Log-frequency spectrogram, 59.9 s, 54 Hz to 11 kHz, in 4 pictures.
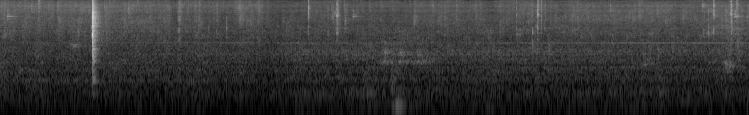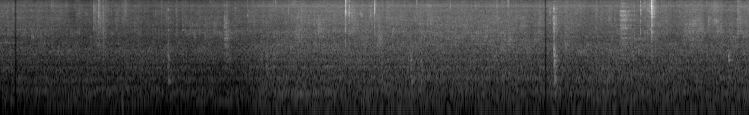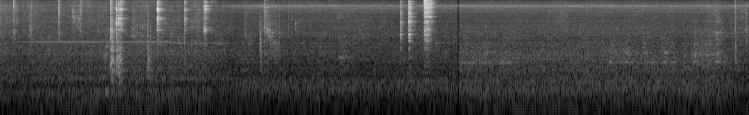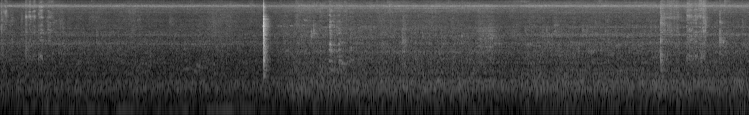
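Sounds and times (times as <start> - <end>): soup simmering on gas stove: 8.6 - 38.4, 43.6 - 59.9
metal spoon clinking on bowl and pot: 32.2 - 34.2, 38.0 - 38.7.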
